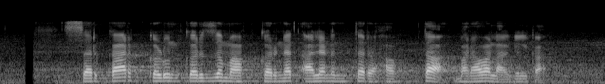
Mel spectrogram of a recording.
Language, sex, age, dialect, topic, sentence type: Marathi, male, 18-24, Standard Marathi, banking, question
